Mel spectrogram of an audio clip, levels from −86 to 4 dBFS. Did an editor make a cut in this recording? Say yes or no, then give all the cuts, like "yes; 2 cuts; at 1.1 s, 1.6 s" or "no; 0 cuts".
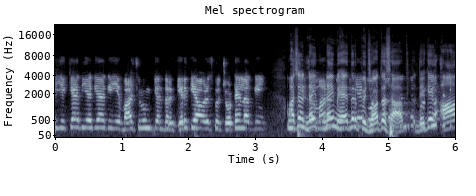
no; 0 cuts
